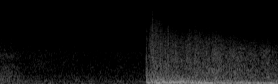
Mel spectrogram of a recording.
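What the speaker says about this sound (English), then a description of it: "So now I'm just trying to get a shot at this T-54" A tank cannon fires at a T-54 in World of Tanks: a quiet hum, then one loud abrupt boom midway that sustains into a rumbling roar.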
